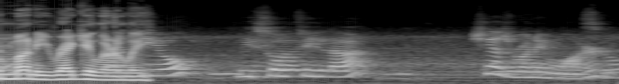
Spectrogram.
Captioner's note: speaking Creole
